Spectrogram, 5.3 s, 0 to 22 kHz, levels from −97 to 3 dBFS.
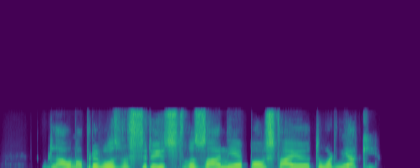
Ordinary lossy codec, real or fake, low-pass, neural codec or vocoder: none; fake; none; codec, 16 kHz, 1 kbps, X-Codec, HuBERT features, trained on balanced general audio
